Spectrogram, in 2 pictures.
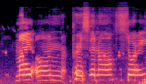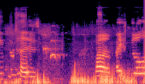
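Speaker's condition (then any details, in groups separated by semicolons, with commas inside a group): Cerebral palsy; acquired after infant illness, spasticity, leg stiffens straight; takes medication; speech unaffected, medication sometimes affects talking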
